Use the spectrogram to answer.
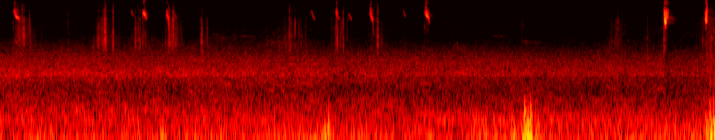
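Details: Chipping sparrows (Spizella passerina) at a bird feeder give thin, very high chip notes at an irregular pace, over a low rumble with a couple of soft thumps.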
